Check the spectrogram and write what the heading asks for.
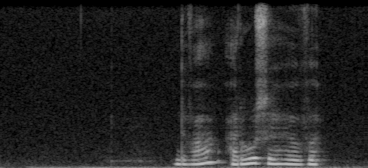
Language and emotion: Russian, neutral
